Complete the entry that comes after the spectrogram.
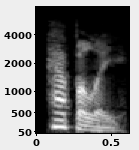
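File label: "happily", American English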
